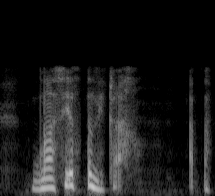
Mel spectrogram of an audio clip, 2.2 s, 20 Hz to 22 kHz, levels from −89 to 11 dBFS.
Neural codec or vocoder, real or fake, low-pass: autoencoder, 44.1 kHz, a latent of 192 numbers a frame, MeloTTS; fake; 5.4 kHz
